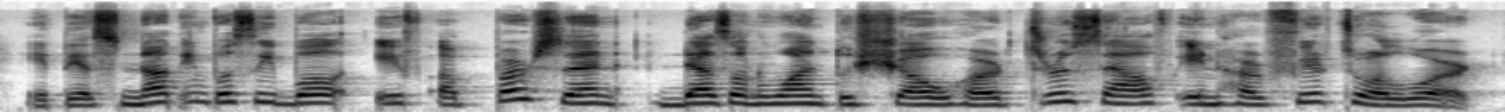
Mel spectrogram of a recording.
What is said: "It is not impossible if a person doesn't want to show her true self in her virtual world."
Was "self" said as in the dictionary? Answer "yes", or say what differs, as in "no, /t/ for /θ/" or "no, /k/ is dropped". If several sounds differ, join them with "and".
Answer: yes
